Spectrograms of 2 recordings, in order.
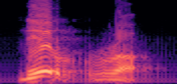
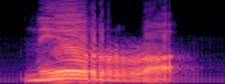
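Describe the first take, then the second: First: The r is cut off with an abrupt jolt. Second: The r is between steady and abrupt. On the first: The speaker calls it wrong. "Atau dibaca dengan terhentak" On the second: The speaker calls it right. "antara terhentak dan tidak terhentak"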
